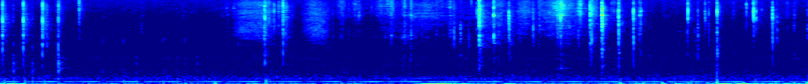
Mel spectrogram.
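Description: Fingertips tap and click the keys along the body of a gold-lacquered brass saxophone. The result is a quick, uneven run of light, dry key clicks with short, bright transients over a steady low hum, with a slightly louder burst of clicks near the middle.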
